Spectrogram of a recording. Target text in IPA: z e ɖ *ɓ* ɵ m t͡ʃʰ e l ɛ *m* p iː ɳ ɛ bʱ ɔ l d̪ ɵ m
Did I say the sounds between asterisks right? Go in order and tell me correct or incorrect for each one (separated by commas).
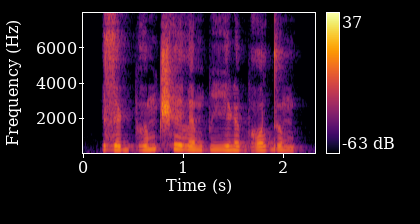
incorrect, correct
